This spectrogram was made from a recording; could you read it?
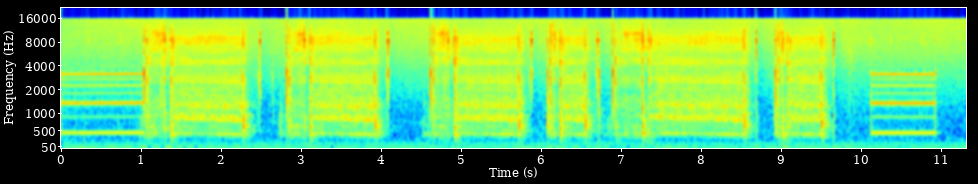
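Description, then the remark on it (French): A telephone rings in the evening in repeated bursts, a harsh electronic trilling with short pauses between rings, loud, framed by a steady tone at the start and end, with no one speaking. “Soir, quelqu'un téléphone à Lucien.”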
